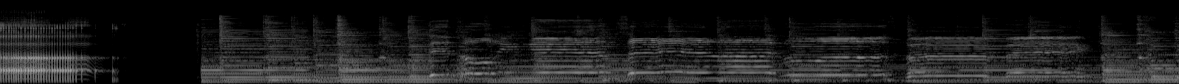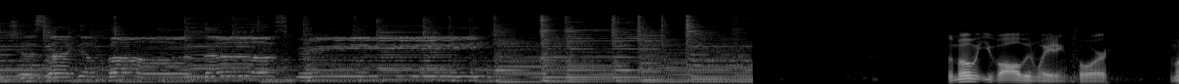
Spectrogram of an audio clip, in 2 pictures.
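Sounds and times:
loud burp into the microphone: 0.0s - 1.2s
music: 2.0s - 19.3s
speech: 21.4s - 22.9s.

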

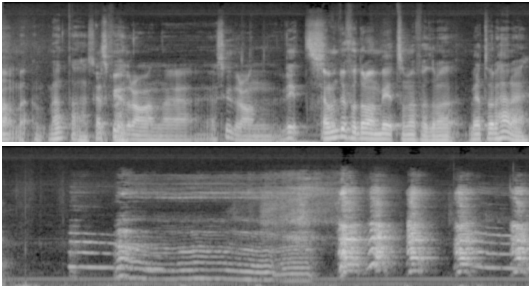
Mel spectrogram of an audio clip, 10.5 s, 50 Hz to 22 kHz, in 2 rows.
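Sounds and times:
speech: 0.0s - 5.4s
person imitating a dog whining, howling and barking: 6.0s - 10.5s.

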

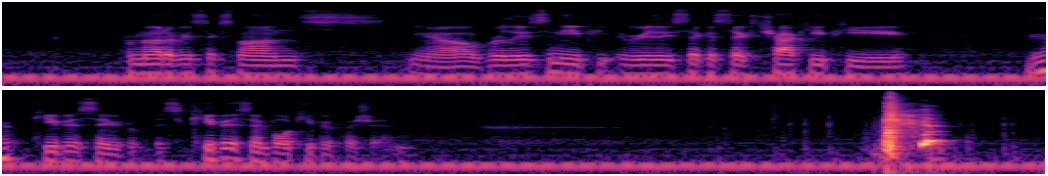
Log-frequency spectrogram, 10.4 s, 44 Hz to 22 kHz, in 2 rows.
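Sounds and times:
steady low hum: 0.0s - 10.4s
speech: 0.6s - 7.4s
sharp sneeze with a brief voiced tail: 9.6s - 10.0s.

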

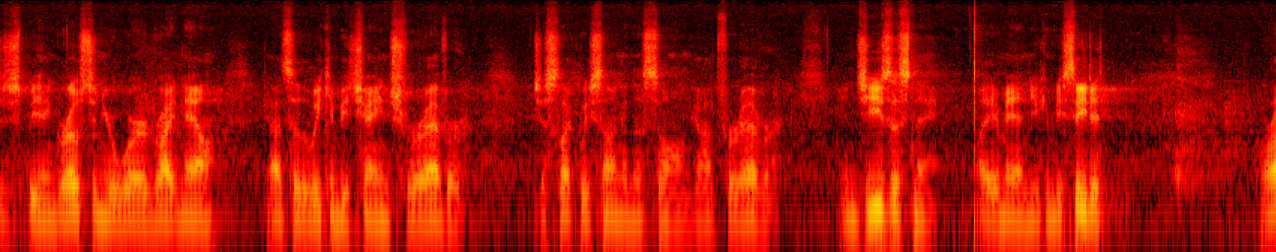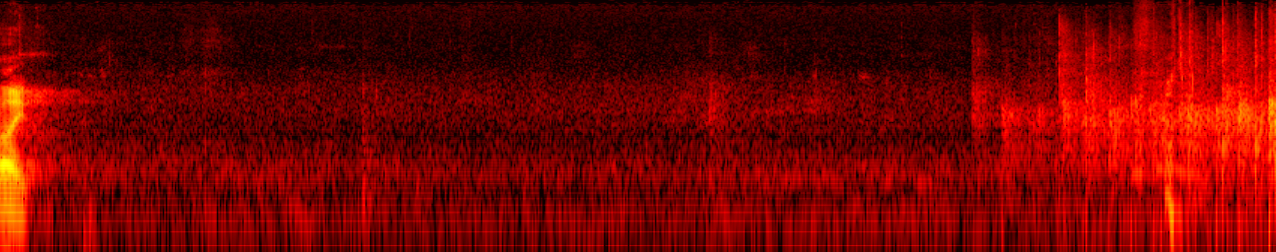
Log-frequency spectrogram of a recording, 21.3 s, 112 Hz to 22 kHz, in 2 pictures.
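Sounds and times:
speech: 0.0s - 9.3s, 10.5s - 11.0s
audience applause: 18.8s - 21.2s.

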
